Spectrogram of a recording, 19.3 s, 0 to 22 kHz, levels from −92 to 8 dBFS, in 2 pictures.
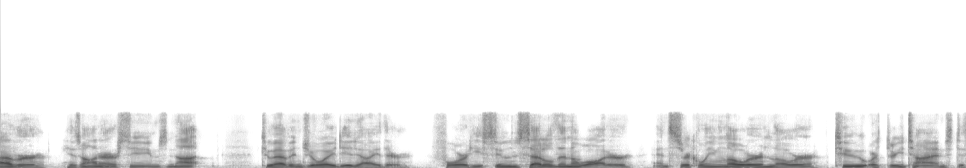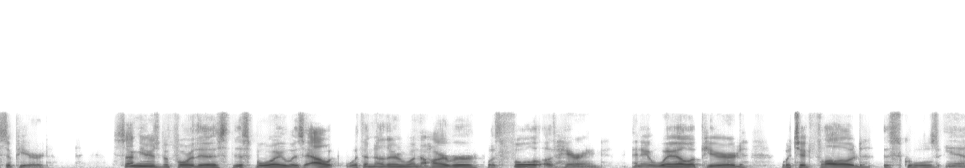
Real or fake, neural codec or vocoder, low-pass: fake; codec, 16 kHz, 4 kbps, X-Codec, HuBERT features, trained on general audio; 7.2 kHz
